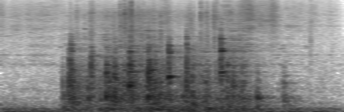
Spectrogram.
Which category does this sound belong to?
Music > Solo instrument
